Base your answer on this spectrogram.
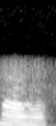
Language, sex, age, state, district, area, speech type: Marathi, female, 18-30, Maharashtra, Osmanabad, rural, conversation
